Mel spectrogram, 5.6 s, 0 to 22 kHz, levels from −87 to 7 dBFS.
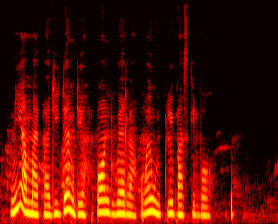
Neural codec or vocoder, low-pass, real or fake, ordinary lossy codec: none; 19.8 kHz; real; Opus, 32 kbps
